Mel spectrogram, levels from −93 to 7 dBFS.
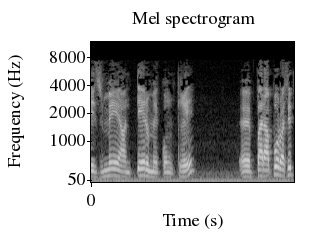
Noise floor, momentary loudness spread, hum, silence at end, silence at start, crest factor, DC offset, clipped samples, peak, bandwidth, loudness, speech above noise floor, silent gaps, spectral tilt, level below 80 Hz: -37 dBFS; 8 LU; none; 0 s; 0 s; 16 dB; under 0.1%; under 0.1%; -2 dBFS; 7.8 kHz; -18 LUFS; 20 dB; none; -5.5 dB/octave; -38 dBFS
